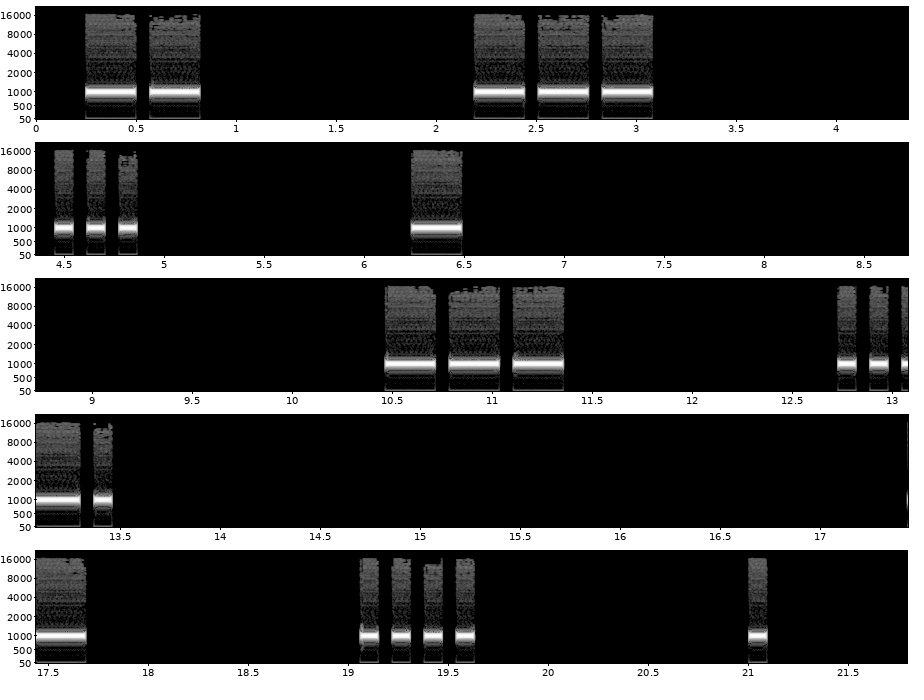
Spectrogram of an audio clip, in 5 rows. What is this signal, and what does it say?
Morse code, heard as a keyed tone, about 15 wpm, spaced as for 5 wpm, 1000 Hz. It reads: MOST OF THE
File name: qotdfiles / 5wpm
